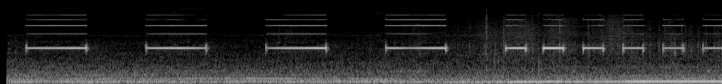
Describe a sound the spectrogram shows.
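A car's warning chime beeps slowly, then faster.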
